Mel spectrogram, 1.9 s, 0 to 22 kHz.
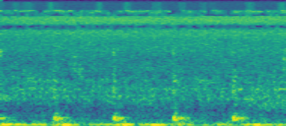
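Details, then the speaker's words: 1999 Honda Odyssey: soft, steady clicking about 2.5 per second from a relay inside the under-dash fuse box, felt by hand; it is suspected to be trying to engage the rear defroster, which doesn't work. HVAC control lights blink and blend doors don't move. "all right so that clicking sound is coming from this fuse box down here I can feel it clicking so there must be a relay inside of this somehow"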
